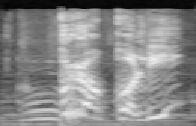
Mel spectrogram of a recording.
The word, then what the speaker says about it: brócoli: ejemplos de palabras estrujulas son brújula brújula o brócoli brócoli o también búfalo Búfalo también son muy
